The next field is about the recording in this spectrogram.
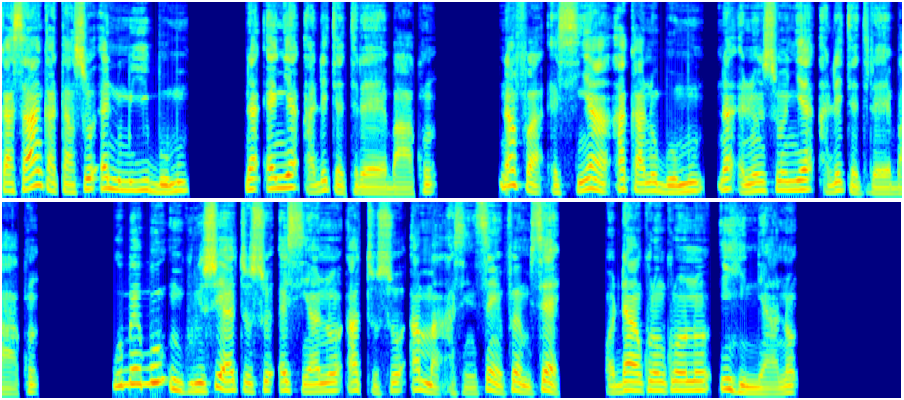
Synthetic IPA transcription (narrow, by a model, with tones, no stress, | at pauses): kʰa˨saː˦ŋ̩˦ka˨tʰa˨sʊ˦ʔæ˦nũ˨mji˦bo˨mũ˦ | nã˦ʔɛ˦ɲɛ̃˦ʔa˨dɪ˦tʰɛ˨tʰɪ˨ɾɛː˨baː˨kʰʊ̃˦ | nã˦fa˨ʔæ˨si˨a˦˨a˦kʰa˨nʊ̃˦bo˨mũ˦nã˦ʔɛ˨nʊ̃˦n̩˦sʊ˦ɲɛ̃˦ʔa˨dɪ˦tʰɛ˨tʰɪɾɛː˨baː˨kʰʊ̃˦ | wʊ˦be˦bu˦ŋ̩˨kʰu˨ɾu˨sʊ˦ɛ˨˦tʰʊ˨sʊ˦ʔæ˦si˨a˨nʊ̃˦ʔa˦tʰʊ˨sʊ˦ʔa˦mã˨ʔa̰˨sɪ̃˨nsɛ̃˦˨n˨fã˦˨msɛ˦ | ɔ˨dã˦ŋ˦kʰʊ˦ɾʊ̃˦ŋ̩˦kʰʊ˦ʊ̃˦nʊ̃˦i˦ɦĩ˨nːĩ˨a̰˨nʊ̃˦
